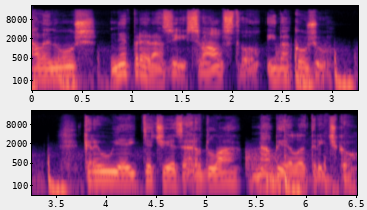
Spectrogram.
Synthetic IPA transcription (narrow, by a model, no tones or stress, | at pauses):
alɛnʊɔʃɲɛpɾɛɾaziːsʋalst̪ʋɔ̰ibakɔʒṵ | kɾəujɛjcɛt͡ʃɪɛzɦr̩d̪lanabɪɛlɛt̪ɾit͡ʃkɔ̰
